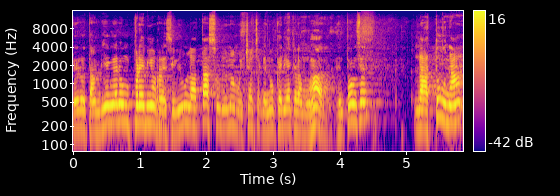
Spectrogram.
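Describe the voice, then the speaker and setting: Speech moves at a fairly quick pace with ordinary pitch variation. Noticeable background noise sits behind it. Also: man, high pitch for a man. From Panama, Antón (Coclé). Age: 70s. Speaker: local historian. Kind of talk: interview. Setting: cultural center museum. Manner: casual storytelling.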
